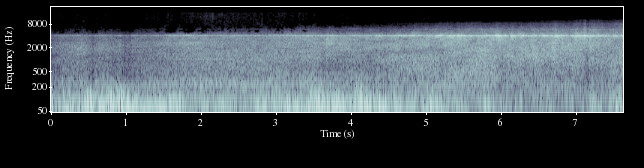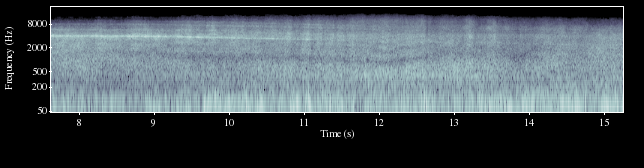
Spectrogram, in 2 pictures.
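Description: Boeing 727's three JT8D turbofan engines passing on landing approach: a steady jet roar with deep rumble and a high whine that slides lower and fades about ten seconds in.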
